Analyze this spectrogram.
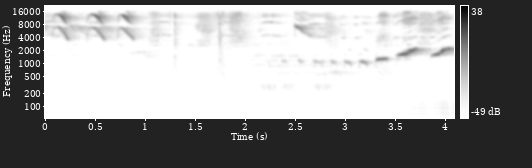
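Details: White-rumped shama song opens with three high downslurred notes. After a pause, a string of short mid-pitched whistles climbs into loud upward-sliding whistles.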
